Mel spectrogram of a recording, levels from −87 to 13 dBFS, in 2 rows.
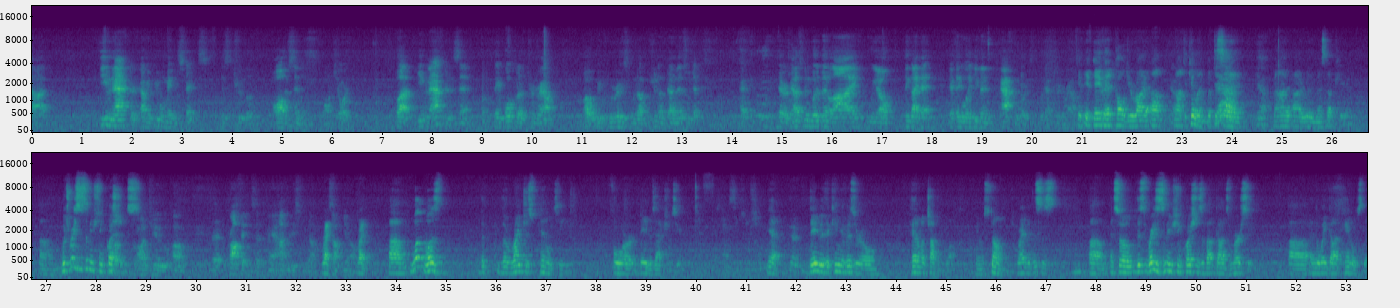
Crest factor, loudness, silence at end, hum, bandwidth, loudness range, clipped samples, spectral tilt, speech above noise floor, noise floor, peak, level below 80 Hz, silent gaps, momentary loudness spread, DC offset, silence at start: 22 dB; -28 LUFS; 0 s; none; 12.5 kHz; 11 LU; under 0.1%; -4 dB/octave; 20 dB; -48 dBFS; -8 dBFS; -56 dBFS; none; 23 LU; under 0.1%; 0 s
